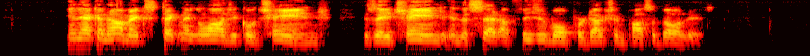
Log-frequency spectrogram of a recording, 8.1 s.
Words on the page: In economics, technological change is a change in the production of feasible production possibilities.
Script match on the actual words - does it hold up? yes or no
no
